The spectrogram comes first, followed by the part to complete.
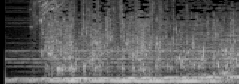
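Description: Animated-intro sound design: a liquid pouring and swirling effect over low, held musical tones.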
